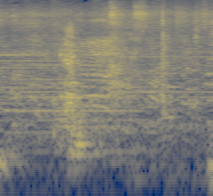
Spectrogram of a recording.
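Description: Indistinct talk and room chatter, with some faint instrument sound underneath.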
